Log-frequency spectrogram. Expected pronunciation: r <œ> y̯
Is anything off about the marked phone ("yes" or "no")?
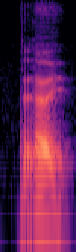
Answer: no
